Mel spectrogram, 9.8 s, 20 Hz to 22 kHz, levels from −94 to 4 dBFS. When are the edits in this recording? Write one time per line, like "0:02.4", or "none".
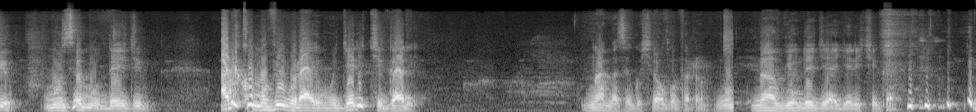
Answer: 0:07.4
